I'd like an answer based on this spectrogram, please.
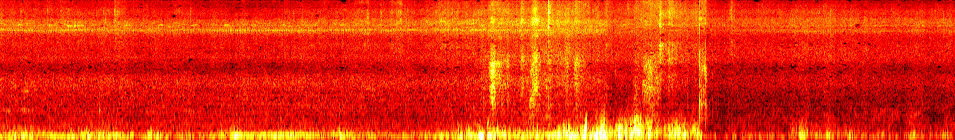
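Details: Outdoor rustling and low rumble with scattered footstep-like thuds and scraping, strongest mid-way, then a quieter background.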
